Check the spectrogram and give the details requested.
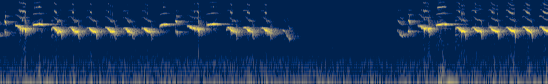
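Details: Cockatiel of the silver variety produces bursts of fast, repeated falling chirps with occasional whistled upslurs, a second of silence mid-clip, then the chirping series resumes.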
